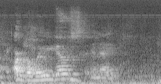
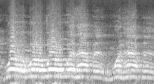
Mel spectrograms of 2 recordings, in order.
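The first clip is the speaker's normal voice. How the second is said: loud, high cries of alarm; startled, raised-voice questioning; alarmed shout; 10 semitones higher, 13 dB louder than usual. Acted. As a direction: call out urgently to stop people running past. Acts alarmed character stopping fleeing guests.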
